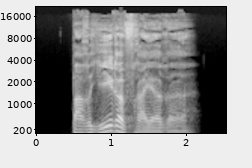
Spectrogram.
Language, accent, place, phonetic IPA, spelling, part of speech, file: German, Germany, Berlin, [baˈʁi̯eːʁəˌfʁaɪ̯əʁə], barrierefreiere, adjective, De-barrierefreiere.ogg
- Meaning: inflection of barrierefrei: 1. strong/mixed nominative/accusative feminine singular comparative degree 2. strong nominative/accusative plural comparative degree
